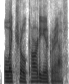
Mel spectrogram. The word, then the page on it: Electrocardiograph: American English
